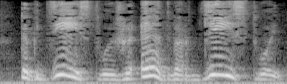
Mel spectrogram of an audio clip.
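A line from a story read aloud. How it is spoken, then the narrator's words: Excited exclamation. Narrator (Russian): воскликнул Бейтман в волнении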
